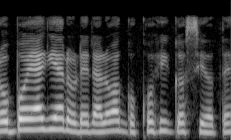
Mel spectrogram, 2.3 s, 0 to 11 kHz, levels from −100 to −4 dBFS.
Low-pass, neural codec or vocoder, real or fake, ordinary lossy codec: 7.2 kHz; none; real; none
